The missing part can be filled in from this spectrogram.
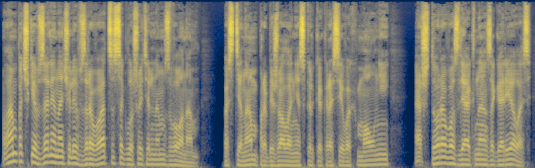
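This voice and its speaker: A male audiobook narrator with a smooth, resonant voice in a fairly low register. He reads first-person narration in an even, measured way. The sound is close and dry. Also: no room sound.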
